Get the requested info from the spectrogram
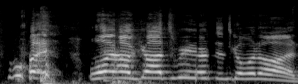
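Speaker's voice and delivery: high, loud mock bewildered shout; imitating the hitman. Retelling the hitman in South Carolina, mock bewildered shout. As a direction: play the baffled hitman, hammed-up.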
